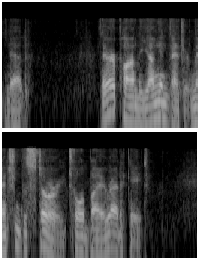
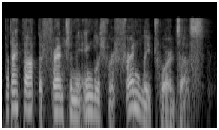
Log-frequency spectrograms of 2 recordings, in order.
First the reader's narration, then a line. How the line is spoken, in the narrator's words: Ned exclaimed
